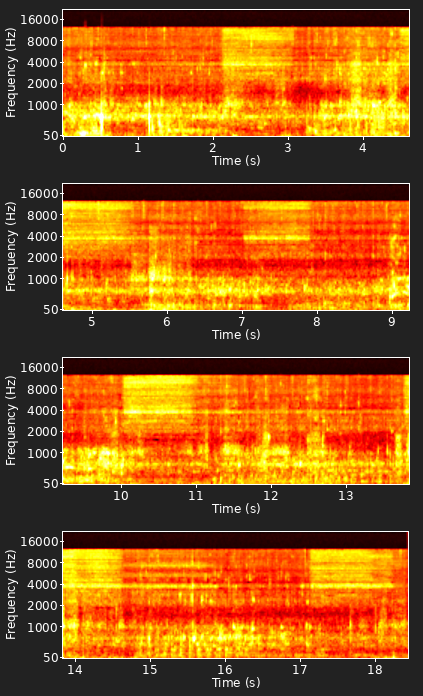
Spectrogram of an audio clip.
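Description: Scuba diver breathing underwater through a regulator. A hiss comes with each inhalation, about every three seconds, and alternates with the gurgle and rumble of exhaled bubbles.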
